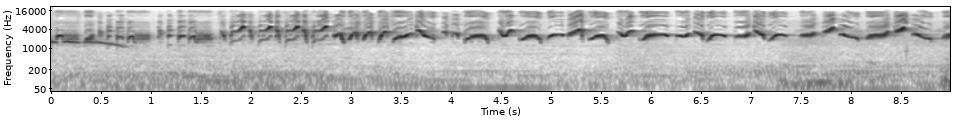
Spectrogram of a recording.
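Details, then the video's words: Kept songbird, bought on 19 May 2020 and given steady care and feed, singing a lively, varied song of quick chirps, rising and falling whistled notes and short trills, repeated almost without pause over a faint room background. "Chăm chim đều tay ,cám ổn định hót mọi địa hình ,mọi giờ giấc"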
